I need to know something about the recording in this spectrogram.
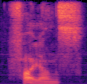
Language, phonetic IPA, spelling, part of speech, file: Polish, [ˈfajãw̃s], fajans, noun, Pl-fajans.ogg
